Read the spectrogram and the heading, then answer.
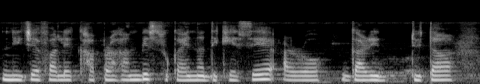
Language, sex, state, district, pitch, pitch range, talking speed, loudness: Nagamese, female, Nagaland, Dimapur, 205 Hz, 200-215 Hz, 135 wpm, -16 LUFS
